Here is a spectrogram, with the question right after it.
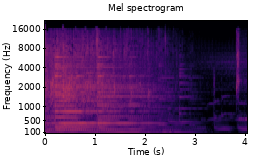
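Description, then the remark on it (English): A church audience claps for the Lord at a morning service, steadily over sustained organ-like chords, the dense clatter of applause loudest at first, then thinning out as the held tones fade toward the end. “Come on, can you clap it up for the Lord this morning?”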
